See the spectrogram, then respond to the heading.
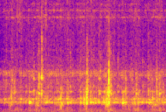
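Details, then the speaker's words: Podolsk hand-crank sewing machine hand drive after fixing a factory defect and reinstalling the gears: light, even gear ticking with no rattle or ringing; knocking eliminated, drive runs smoothly. "ничего не тарахтит ничего не звенит всё отлично с ручным приводом разобрались"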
